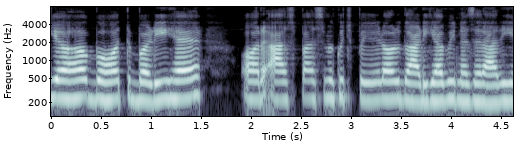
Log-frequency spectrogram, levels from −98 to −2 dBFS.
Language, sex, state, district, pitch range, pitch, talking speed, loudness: Hindi, female, West Bengal, Purulia, 215-230 Hz, 220 Hz, 170 wpm, -17 LUFS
